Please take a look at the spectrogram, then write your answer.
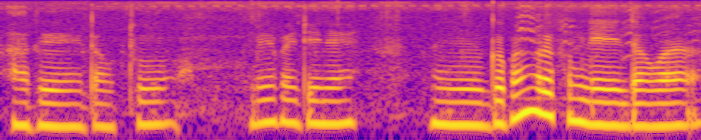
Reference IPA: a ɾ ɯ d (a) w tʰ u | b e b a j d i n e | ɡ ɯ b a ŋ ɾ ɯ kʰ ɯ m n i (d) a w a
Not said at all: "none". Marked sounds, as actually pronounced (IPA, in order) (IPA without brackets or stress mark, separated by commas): a, d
